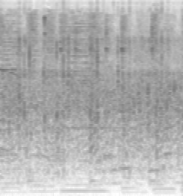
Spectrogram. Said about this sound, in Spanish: que son largos estos aplausos.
